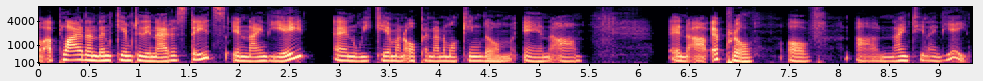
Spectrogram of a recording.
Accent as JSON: {"language": "English", "town": "Eldoret", "region": "Uasin Gishu County", "country": "Kenya", "tie": "born or raised there", "moved": "yes", "lives_now": "Orlando, United States", "said": "So, born and raised in a small village in, um, western, southwestern part of, of Kenya called Eldoret."}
